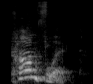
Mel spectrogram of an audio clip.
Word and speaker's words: conflict: Conflict. The first syllable is stressed. Conflict is a noun. When two people don't agree on something, they have a conflict with each other. Conflict. Conflict. The accent on the second syllable, that's the verb.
